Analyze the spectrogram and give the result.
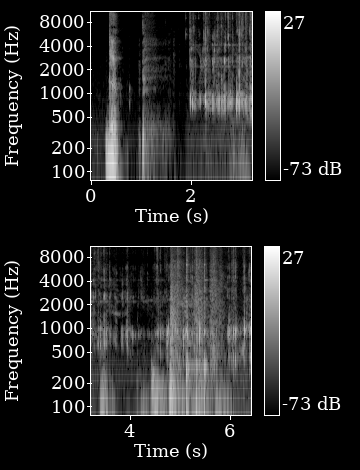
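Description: A short, low blast, then after a pause a long, buzzy, sputtering fart with a wavering pitch that drags on for several seconds, loud and close, with no talking.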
